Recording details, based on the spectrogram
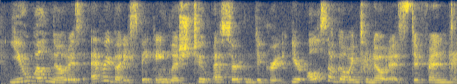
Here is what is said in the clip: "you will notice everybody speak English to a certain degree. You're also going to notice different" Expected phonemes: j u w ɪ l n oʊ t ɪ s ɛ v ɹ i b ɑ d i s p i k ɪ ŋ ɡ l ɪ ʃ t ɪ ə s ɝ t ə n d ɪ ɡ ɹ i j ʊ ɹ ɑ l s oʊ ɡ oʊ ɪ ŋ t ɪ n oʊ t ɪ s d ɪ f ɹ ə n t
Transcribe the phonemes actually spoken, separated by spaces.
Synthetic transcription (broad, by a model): j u w ɪ l n oʊ t ɪ s ɛ v ɹ i b ɑ d i s p i k ɪ ŋ ɡ l ɪ ʃ t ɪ ə s ɝ t n d ɪ ɡ ɹ i j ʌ ɹ ɑ l s oʊ ɡ oʊ ɪ ŋ t ɪ n oʊ t ɪ s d ɪ f ɹ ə n t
